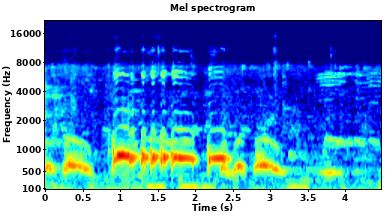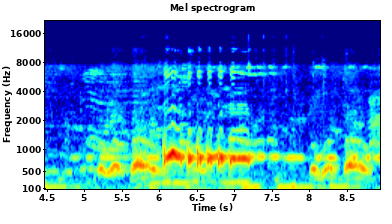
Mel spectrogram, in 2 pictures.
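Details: Perkutut bangkok zebra dove in full song, used to spur breeding condition and singing in other doves: soft low cooing bouts, each opening with rapid pulsed notes and ending in drawn-out rounded coos, with a faint low hum underneath.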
